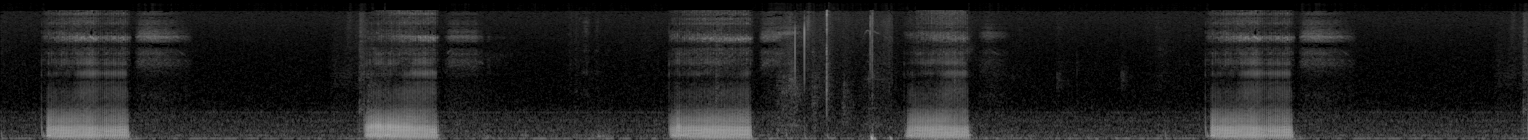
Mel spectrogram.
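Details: Sleeping French bulldog snoring loudly and roughly, about five snores in twenty seconds with quiet pauses, mixed into ambient sound; snoring.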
